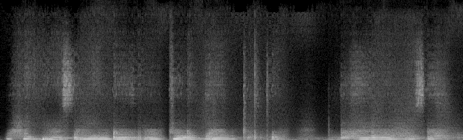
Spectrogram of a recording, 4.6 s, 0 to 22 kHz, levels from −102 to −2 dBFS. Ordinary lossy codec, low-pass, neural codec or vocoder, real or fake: none; none; codec, 44.1 kHz, 0.9 kbps, DAC; fake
